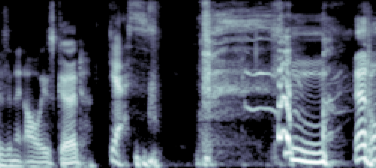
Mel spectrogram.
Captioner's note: laughs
